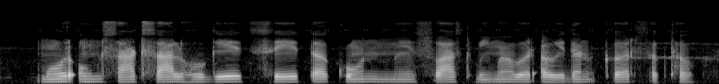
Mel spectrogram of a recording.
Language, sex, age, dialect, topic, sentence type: Chhattisgarhi, male, 18-24, Northern/Bhandar, banking, question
